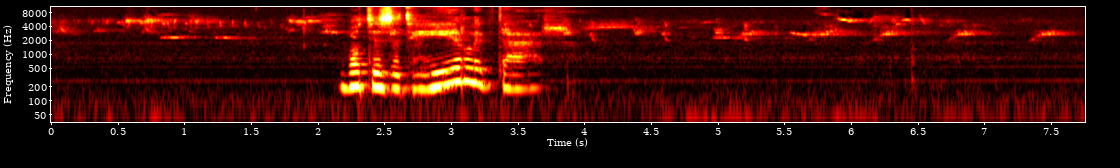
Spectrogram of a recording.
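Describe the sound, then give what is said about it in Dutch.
Soft bird chirps and tweets drift through the background in scattered bursts, with a faint hiss of leaves rustling in a tree, while a voice speaks briefly in the middle. “Ontspan je nu maar even en laat je heerlijk wegzinken je luistert naar het zachte geritsel van de bladeren in de boom en het mooie gezang van de boom, van de vogels.”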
